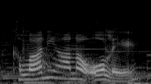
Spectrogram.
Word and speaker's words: Kalanianaole: 2 other highways that are said incorrectly are Kalaniana Ole, which wraps around the southeastern part of the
